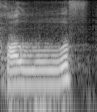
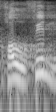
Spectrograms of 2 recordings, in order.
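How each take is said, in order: First: The word ends on a bare final consonant. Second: The word ends with a full -in vowel ending. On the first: The reader stops on this word. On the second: The reading continues without stopping.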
